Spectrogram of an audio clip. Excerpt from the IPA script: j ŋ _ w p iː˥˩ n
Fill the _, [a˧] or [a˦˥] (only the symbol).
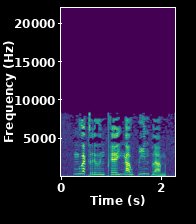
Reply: a˧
